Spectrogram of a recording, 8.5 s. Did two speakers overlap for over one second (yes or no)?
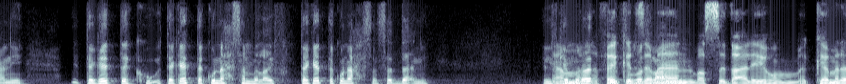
yes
